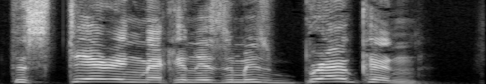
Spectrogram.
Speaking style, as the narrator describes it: she yelled

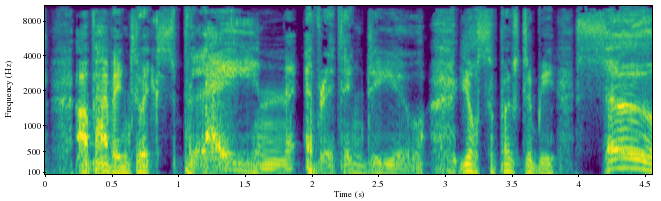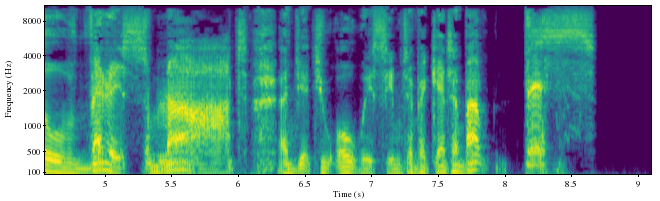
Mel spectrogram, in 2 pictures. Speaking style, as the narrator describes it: Stefano snarled

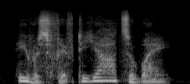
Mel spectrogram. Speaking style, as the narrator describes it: Oberon whispered in astonishment, and no small measure of apprehension

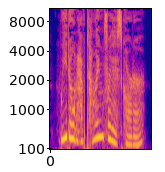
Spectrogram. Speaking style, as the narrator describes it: Janine whispered

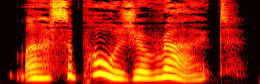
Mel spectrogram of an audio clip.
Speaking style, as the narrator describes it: Emma said in her elegant accent

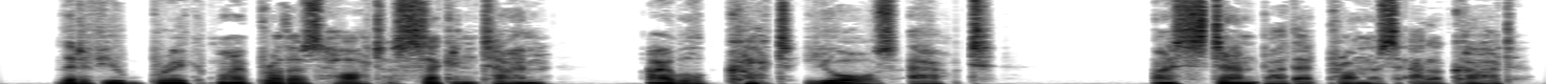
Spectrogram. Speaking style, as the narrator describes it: snarled Kel through clenched teeth

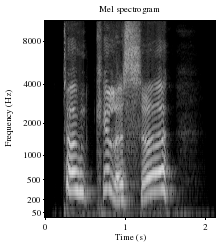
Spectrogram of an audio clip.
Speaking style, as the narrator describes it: pleaded the captain a skinny man of about 30

